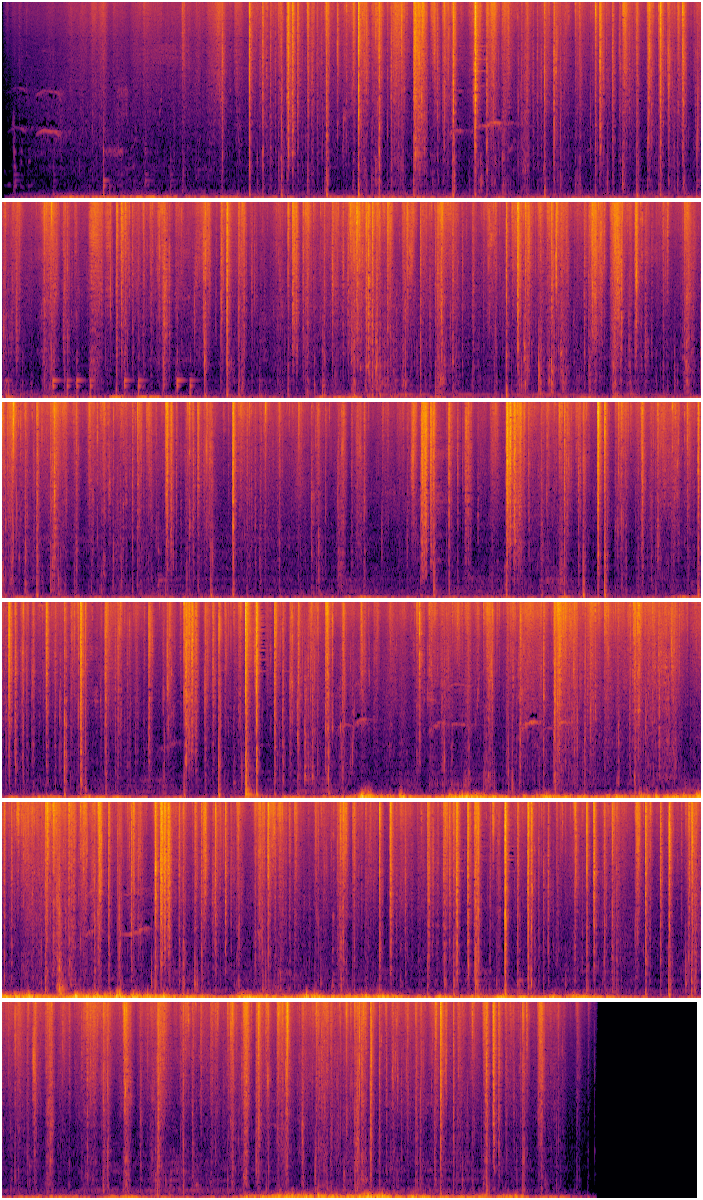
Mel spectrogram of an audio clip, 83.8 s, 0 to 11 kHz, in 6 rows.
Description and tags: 9. Atmosphere - kicking ball on concrete floor
Atmosphere, rubber ball, concrete flower, two people, outside, distant
Czech, Pansk, Panska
